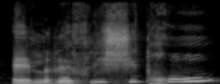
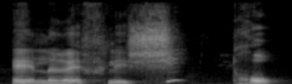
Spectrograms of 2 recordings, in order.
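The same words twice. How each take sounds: First: The voice rises at the end. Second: The voice falls at the end. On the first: It is a question. "à l'oral, c'est grâce à l'intonation. L'intonation change" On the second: It is a statement. "Cette phrase-là se termine par quoi? Par un point simple"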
